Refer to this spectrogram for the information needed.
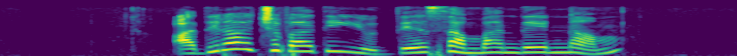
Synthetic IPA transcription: ɐd̪iɾaːd͡ʒɐʋaːt̪ijud̪ːɐjɐsɐmbɐnd̪eːnːɐm

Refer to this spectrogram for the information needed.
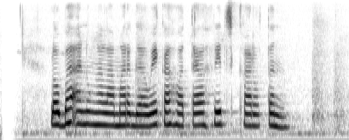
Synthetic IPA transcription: lɔbaʔanuŋalamarɡawɛkaɦɔt̪ɛlhrit̪skarlt̪ɔn

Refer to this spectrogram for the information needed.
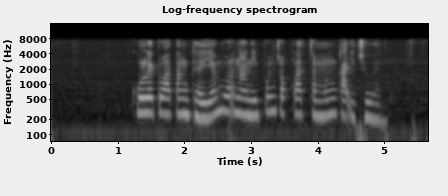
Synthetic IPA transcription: kulɪt̪wat̪aŋɡ̥ä̤jəmwərnanipʊnt͡ʃɔklat̪̚t͡ʃəməŋkaʔid̥ʒ̥o̤an

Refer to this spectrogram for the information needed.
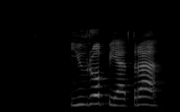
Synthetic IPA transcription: juɾopjat̪ra

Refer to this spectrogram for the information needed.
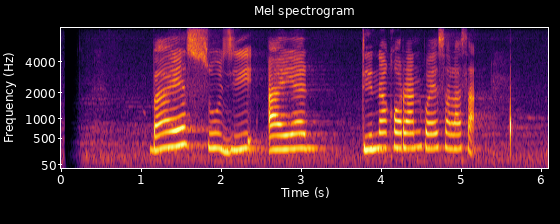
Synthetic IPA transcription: baɛsud͡ʒiaja | d̥inakoɾanpoɛsalasa̰

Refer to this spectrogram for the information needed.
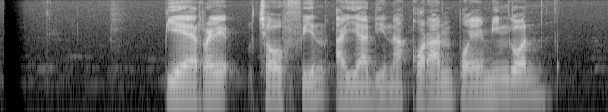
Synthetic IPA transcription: piɛɾɛt͡ʃɔfinajadinakɔɾanpɔɛmiŋɡɔn

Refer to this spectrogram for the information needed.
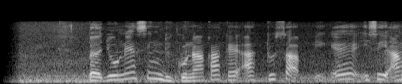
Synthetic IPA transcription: b̥ä̤ʔɲunesɪŋd̪i̤ɡ̥ṳnakakeʔa̰d̪̥ṳsapikeisia

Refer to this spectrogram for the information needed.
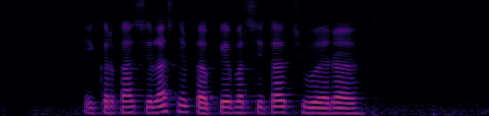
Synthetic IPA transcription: ʔikərkasilasɲəb̥a̤p̚kepərsit̪ad̥ʒ̥ṳaɾa

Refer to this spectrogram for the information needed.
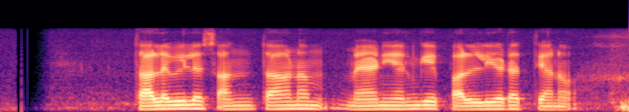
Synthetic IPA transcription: t̪aləʋiləsa̰nt̪aːnamːæːɳijanɡepalːijəʈat̪janəʋa̰

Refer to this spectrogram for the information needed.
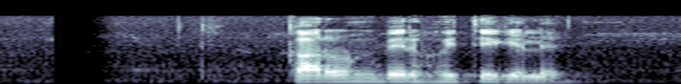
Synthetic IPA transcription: kaɾonbeɾɦojt̪eɡele

